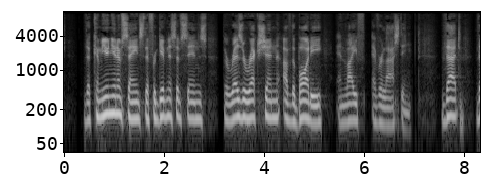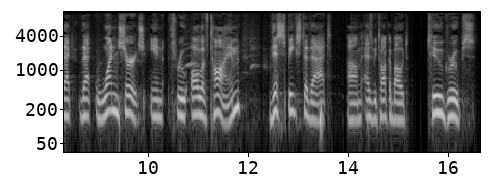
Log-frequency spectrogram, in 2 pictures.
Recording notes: Preached on 12/11/23 at Ngaruawahia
